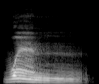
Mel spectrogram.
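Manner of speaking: "when" with the tongue up at the roof of the mouth; teacher modelling "when"; careful English when. Shown as a demonstration. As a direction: say "when" slowly and clearly, tongue to the palate. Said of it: "A língua lá no céu da boca".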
